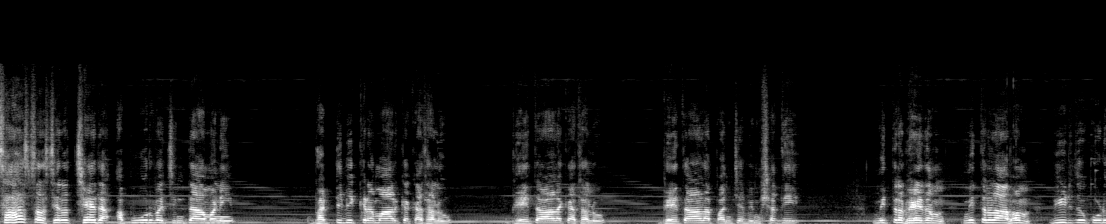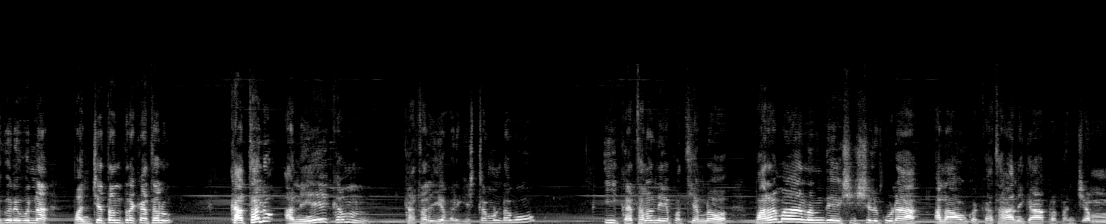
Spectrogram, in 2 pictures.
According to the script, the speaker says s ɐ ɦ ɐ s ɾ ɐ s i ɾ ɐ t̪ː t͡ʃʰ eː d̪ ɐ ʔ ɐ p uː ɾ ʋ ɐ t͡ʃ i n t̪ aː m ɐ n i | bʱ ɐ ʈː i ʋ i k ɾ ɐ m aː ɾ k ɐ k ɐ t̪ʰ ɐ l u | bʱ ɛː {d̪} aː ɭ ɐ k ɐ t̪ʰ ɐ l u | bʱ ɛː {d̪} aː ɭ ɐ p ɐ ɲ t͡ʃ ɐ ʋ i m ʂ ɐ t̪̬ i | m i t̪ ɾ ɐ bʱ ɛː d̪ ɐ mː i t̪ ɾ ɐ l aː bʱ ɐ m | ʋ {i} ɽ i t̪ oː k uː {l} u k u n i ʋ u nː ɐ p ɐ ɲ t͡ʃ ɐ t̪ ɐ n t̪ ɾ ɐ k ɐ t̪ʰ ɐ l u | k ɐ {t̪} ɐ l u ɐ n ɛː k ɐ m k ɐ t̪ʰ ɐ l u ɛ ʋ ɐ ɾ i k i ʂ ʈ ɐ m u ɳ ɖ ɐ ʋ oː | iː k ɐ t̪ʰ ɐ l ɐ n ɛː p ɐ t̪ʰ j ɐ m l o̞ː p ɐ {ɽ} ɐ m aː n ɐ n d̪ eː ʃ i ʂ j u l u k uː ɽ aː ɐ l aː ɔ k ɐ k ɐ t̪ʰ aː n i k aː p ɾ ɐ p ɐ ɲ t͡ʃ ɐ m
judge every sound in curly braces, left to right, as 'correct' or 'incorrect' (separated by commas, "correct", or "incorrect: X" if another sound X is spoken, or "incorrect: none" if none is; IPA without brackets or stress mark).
incorrect: t̪, incorrect: t̪, incorrect: iː, incorrect: ɽ, incorrect: t̪ʰ, incorrect: ɾ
